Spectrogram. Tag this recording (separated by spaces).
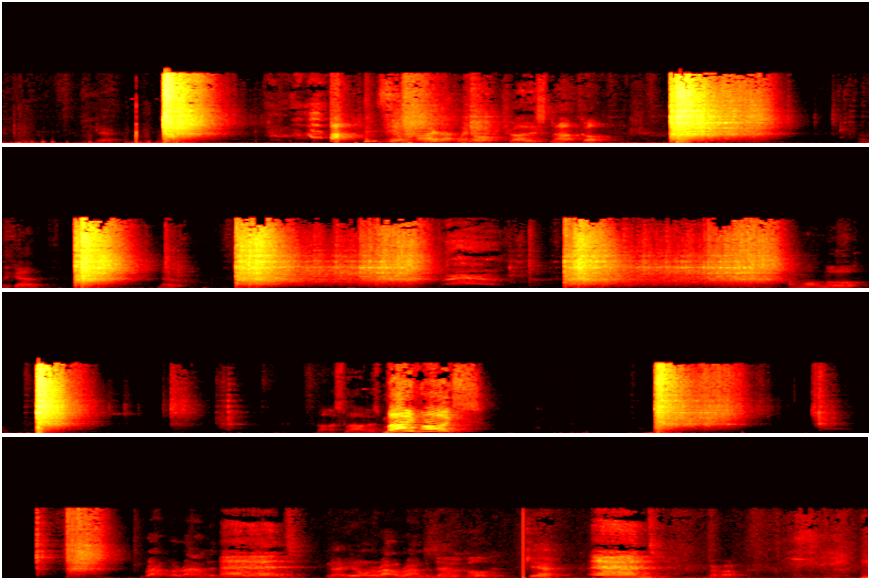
Cutlery Destruction Smash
